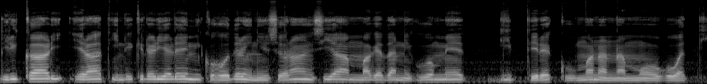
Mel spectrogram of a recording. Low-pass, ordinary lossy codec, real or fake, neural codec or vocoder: none; none; fake; vocoder, 44.1 kHz, 128 mel bands every 512 samples, BigVGAN v2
